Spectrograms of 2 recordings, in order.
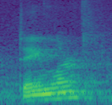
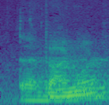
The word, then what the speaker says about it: Daimler: I want to read you a press release from the German car and truck maker Daimler? How do you say it? – Daimler? – So this is from a press release.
